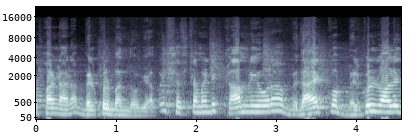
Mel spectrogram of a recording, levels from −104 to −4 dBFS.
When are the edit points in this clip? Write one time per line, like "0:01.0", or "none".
0:01.7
